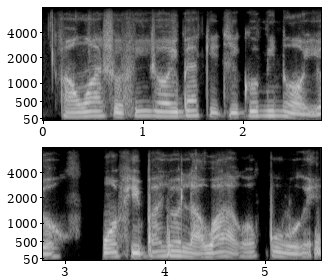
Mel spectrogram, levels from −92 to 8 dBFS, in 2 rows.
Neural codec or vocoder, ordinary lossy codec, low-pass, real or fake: none; Opus, 24 kbps; 7.2 kHz; real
